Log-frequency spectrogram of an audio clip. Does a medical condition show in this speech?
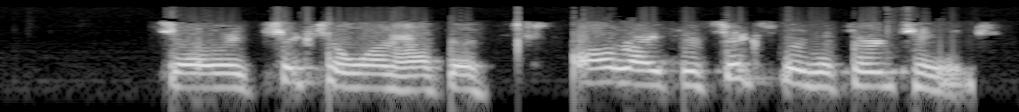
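Yes: cerebral palsy; constant staggering walk.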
